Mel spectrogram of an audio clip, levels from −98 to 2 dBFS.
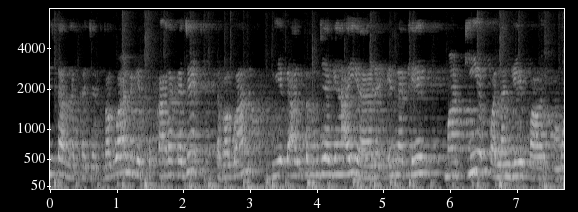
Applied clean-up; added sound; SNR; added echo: none; Run; 12 dB; reverberation time 2.0 s.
